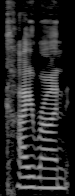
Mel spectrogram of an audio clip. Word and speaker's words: Chiron: We're in these final steps with Chiron is in Pisces. That's the correct way to say it.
